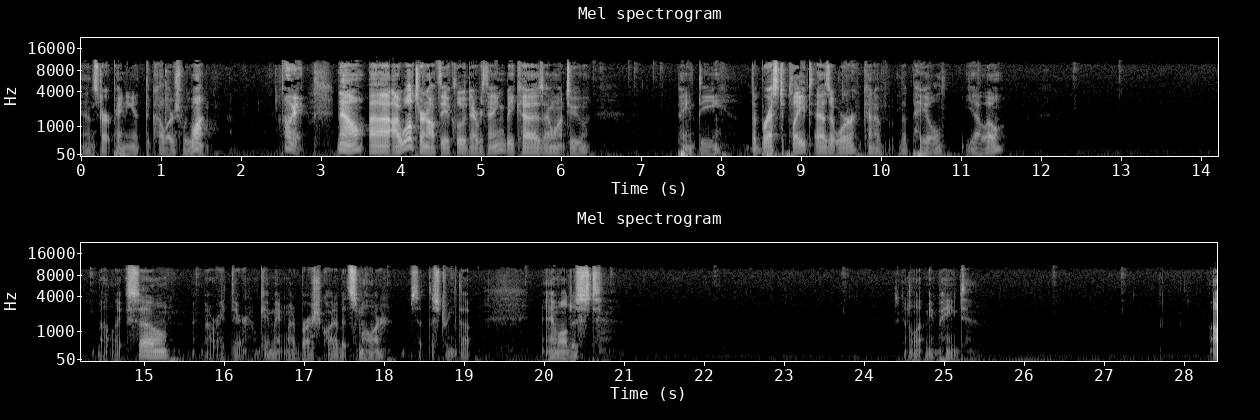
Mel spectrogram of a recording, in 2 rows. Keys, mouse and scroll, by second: 0.9 KP_3, 1.6-2.0 scroll up 3, 2.0 shift+middle click, 2.2 shift+middle click, 4.2 scroll down 1, 4.7-5.6 scroll down 10, 6.3 click, 6.8 click, 7.1 click, 9.1 shift+middle click, 9.8-10.7 scroll up 11, 11.3 click, 12.9 click, 14.9 click, 17.1 click, 18.0 click, 19.9 click, 22.3 click, 26.4 click.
